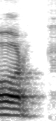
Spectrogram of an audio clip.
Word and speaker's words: orb: B si pronuncia P, cieco, orb si pronuncia orp.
